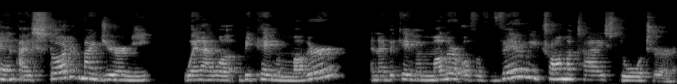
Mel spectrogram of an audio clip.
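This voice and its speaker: Somewhat breathy and fairly high in pitch, a woman with a Dutch accent speaks at a moderate pace with lively intonation. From Netherlands. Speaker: parenting and trauma educator, author. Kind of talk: podcast interview. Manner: halting.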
